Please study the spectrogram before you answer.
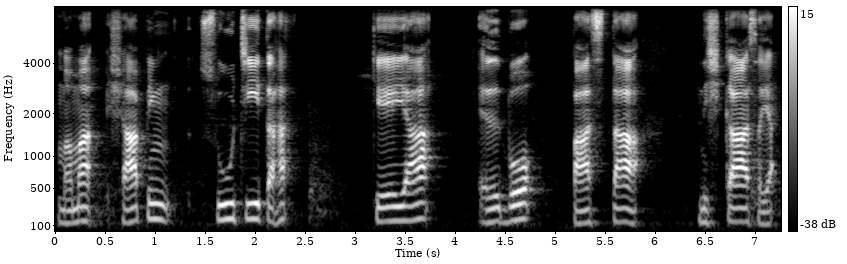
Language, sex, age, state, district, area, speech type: Sanskrit, male, 18-30, Karnataka, Mysore, urban, read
